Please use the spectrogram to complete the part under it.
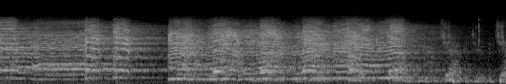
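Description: Several trumpets play a bright, brassy melody together.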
